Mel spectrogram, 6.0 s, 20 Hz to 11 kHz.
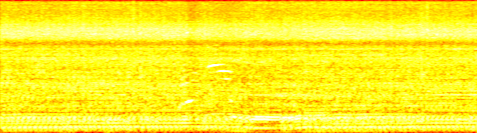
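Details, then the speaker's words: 1979 Triumph Bonneville T140D Special after freeing a seized clutch: loud, steady twin idle with an even beat, no misses or surges; runs normally. "There it is. Mission accomplished. She runs."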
